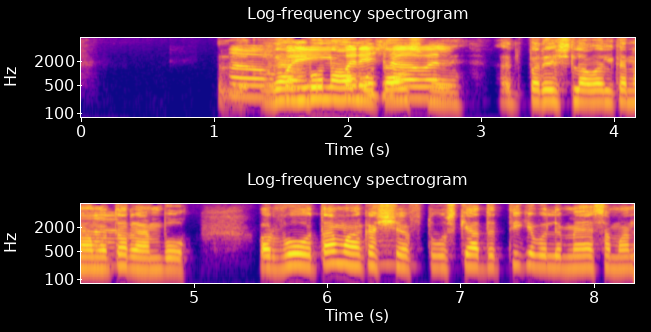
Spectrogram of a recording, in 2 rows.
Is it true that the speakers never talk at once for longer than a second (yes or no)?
no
